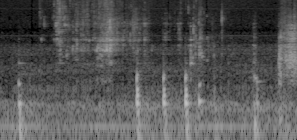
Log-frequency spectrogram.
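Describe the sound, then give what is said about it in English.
A tequila drink poured into a tin cup, heard as a series of sharp liquid splashes and drips with brief hissy gurgles between them; no one speaks. “And got my tin cup. She has her tin cup. I will pour for you.”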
